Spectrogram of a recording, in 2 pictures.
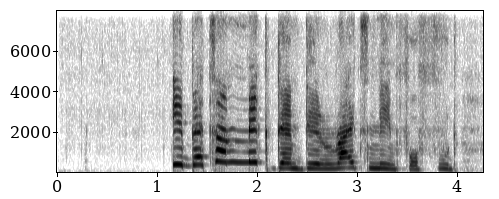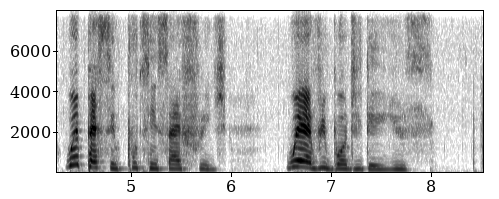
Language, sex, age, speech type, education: Nigerian Pidgin, female, 15-29, spontaneous, tertiary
